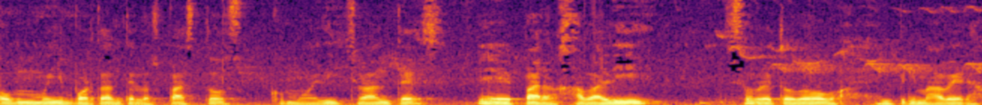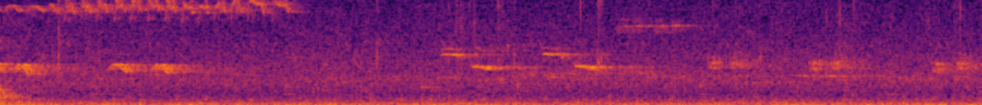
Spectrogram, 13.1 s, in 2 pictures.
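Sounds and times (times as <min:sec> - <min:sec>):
steady background hiss: 0:00.0 - 0:13.0
birds whistling: 0:04.6 - 0:08.6.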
